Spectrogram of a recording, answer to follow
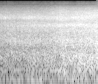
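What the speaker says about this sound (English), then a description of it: "Wind's starting to pick up" Steady wind roars across a winter beach at Hamble, a broad continuous rush that swells slightly louder toward the end, with no voices.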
